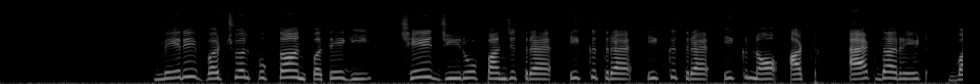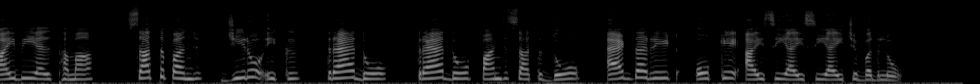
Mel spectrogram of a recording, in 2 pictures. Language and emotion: Dogri, neutral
